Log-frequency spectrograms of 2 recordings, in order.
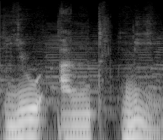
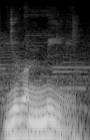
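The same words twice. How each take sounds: First: The d sound in and is pronounced. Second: The d sound in and is dropped. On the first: The speaker calls it wrong. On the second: The speaker calls it right.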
